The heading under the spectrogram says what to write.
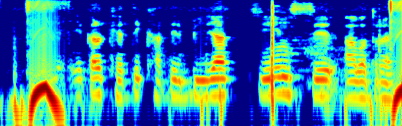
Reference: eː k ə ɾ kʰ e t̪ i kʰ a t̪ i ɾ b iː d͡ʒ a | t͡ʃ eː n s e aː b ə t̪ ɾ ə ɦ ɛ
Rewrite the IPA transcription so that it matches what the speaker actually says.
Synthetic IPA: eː k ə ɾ kʰ e t̪ i kʰ a t̪ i ɾ b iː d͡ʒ a | t͡ʃ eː n s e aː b ə t̪ ɾ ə ɦ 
